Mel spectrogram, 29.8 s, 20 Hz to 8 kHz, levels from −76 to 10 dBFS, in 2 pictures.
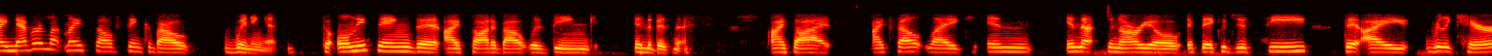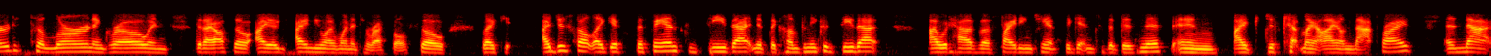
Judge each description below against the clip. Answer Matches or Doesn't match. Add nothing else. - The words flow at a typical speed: Matches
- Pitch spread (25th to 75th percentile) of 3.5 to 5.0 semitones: Doesn't match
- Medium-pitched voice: Matches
